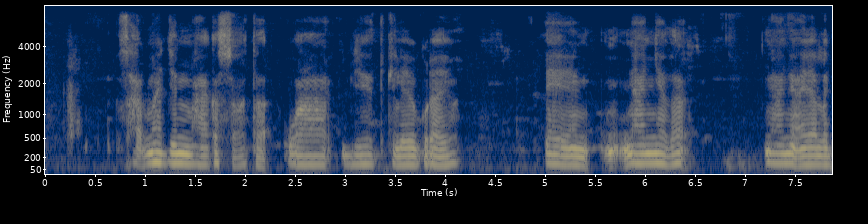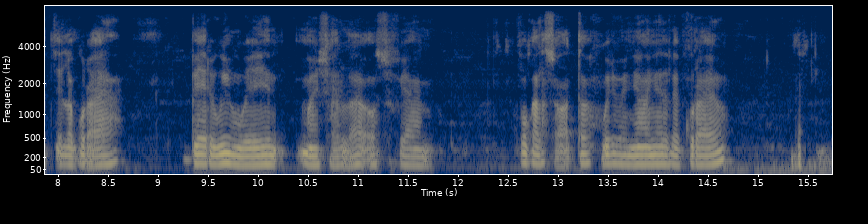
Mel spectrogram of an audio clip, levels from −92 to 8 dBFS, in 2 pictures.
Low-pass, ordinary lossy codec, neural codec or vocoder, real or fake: 7.2 kHz; none; codec, 16 kHz in and 24 kHz out, 2.2 kbps, FireRedTTS-2 codec; fake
